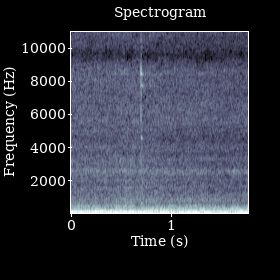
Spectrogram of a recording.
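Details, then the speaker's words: 1962 Dodge Lancer with an aluminum 225 slant six, idling after the earlier screeching (water pump, alternator or belt suspected) was addressed: steady low rumble with no screech or squeal. Normal idle. "yay no more horrible noise"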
